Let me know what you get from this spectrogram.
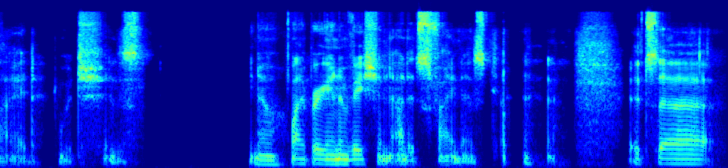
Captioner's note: laughs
